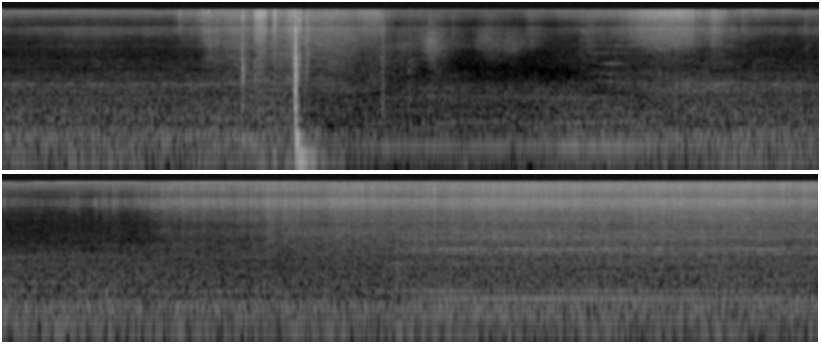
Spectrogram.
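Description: A low machine motor hums steadily, heard from inside a car.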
